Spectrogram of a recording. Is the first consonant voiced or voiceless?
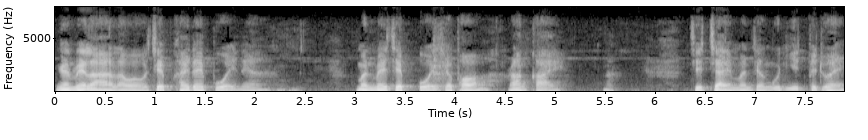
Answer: voiced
